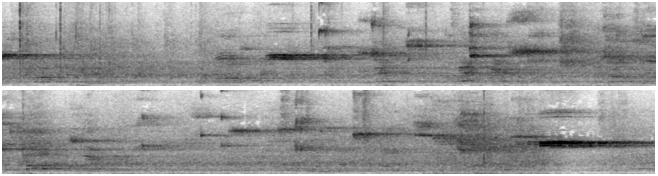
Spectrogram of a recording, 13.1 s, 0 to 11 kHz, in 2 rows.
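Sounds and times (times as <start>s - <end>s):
hall hubbub: 0.0s - 13.0s
sneaker squeaks on hardwood court: 2.2s - 13.0s
shrill squeal: 11.8s - 13.0s.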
